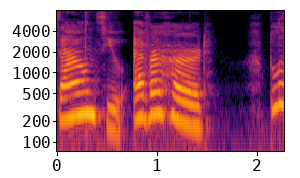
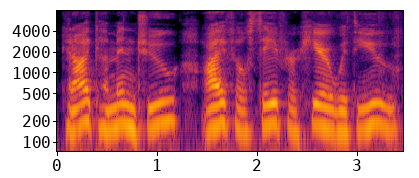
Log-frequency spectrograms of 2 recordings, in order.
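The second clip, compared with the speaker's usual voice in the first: lower, gentle cow voice; a lowered cow asking to come in; cow's voice; 3 semitones lower than usual. A narrator's reading. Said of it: "said Cow".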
